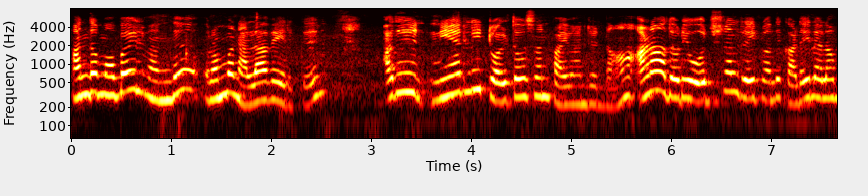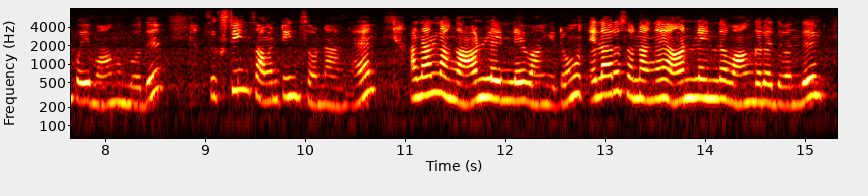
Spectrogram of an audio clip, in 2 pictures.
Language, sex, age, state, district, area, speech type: Tamil, female, 18-30, Tamil Nadu, Tiruvannamalai, urban, spontaneous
